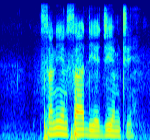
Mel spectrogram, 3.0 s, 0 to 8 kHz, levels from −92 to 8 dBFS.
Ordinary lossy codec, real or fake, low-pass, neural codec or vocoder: none; real; 7.2 kHz; none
